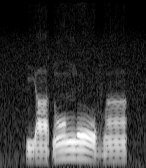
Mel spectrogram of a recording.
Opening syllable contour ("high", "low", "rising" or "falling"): low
